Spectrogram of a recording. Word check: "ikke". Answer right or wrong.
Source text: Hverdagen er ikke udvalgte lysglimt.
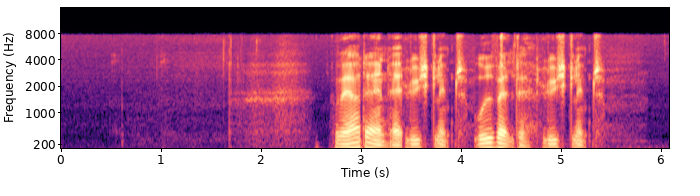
wrong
